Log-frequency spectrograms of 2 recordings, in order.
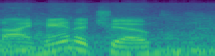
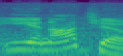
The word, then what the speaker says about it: Iheanacho: play-by-play voice of SFA, asked him how to pronounce his name. He said Ihanacho. He said, well, why does everybody call you Iheanacho? And he goes, I have no idea, but they do.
